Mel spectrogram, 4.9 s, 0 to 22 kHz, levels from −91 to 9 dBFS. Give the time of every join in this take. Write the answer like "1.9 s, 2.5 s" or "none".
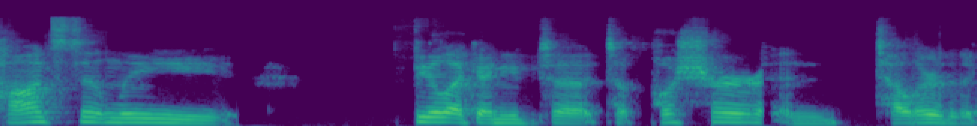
3.9 s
